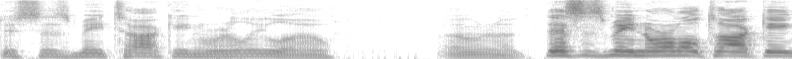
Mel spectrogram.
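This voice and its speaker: A man speaks in a raised, projected voice with a bright, sharp tone, his pitch swinging very widely at a moderate pace, on a very clean recording with a silent background. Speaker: content creator. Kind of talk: tutorial. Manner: loud; animated.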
